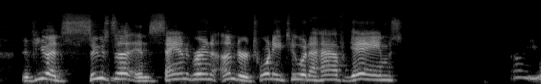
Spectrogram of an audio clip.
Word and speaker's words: Sandgren: So if you had, what is that, Sousa and Soundgarden? John Philip Sousa and Soundgarden? No, Sousa and Sandgren.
